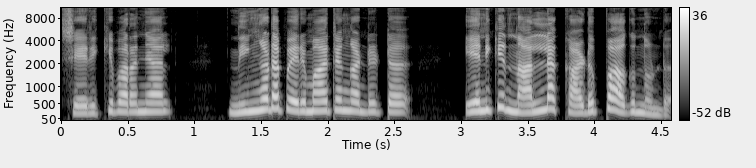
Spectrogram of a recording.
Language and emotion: Malayalam, angry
